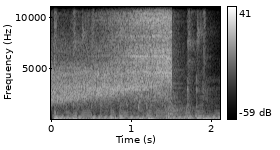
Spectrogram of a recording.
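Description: News bulletin intro sting: a hissing whoosh effect over music, growing louder and cutting off suddenly about a second and a half in, after which the music carries on with a beat.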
